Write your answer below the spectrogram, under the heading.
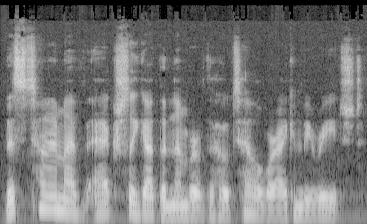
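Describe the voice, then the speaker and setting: A loving, worried mother played by a male narrator, weary and gentle. The voice sits higher than a man's usual narration and carries an anxious care, in audiobook style. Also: expressive, fairly quick, dry recording, lightly acted.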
